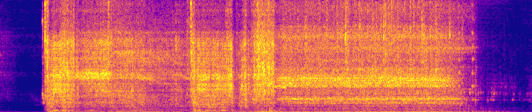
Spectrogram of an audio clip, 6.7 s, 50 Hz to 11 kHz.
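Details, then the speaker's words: 1957 Chevy Sedan Delivery on a 4x4 truck frame, 454 big-block, fuel pump pulling from the tank: brief crank, catches straight away into a rough but steady idle, burning off spilled brake fluid; it runs. "it's burning off some brake fluid that I spilled but it's pulling fuel from the tank"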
